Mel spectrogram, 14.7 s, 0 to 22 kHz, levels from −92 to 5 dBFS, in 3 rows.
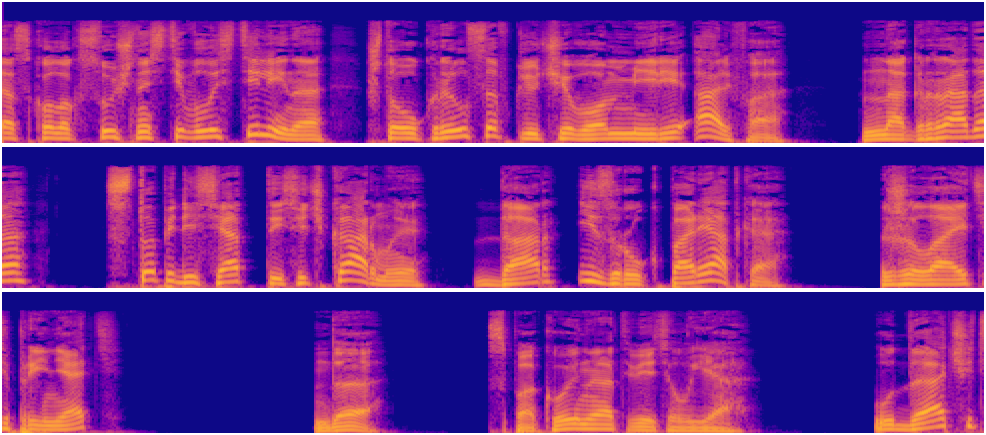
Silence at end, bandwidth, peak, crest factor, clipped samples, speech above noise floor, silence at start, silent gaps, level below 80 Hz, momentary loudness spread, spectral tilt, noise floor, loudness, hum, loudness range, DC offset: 0 s; 13 kHz; -2 dBFS; 16 dB; under 0.1%; 57 dB; 0 s; 10.69-10.73 s, 10.83-11.36 s, 12.05-12.22 s, 13.99-14.17 s; -34 dBFS; 8 LU; -4.5 dB/octave; -73 dBFS; -17 LUFS; none; 3 LU; under 0.1%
